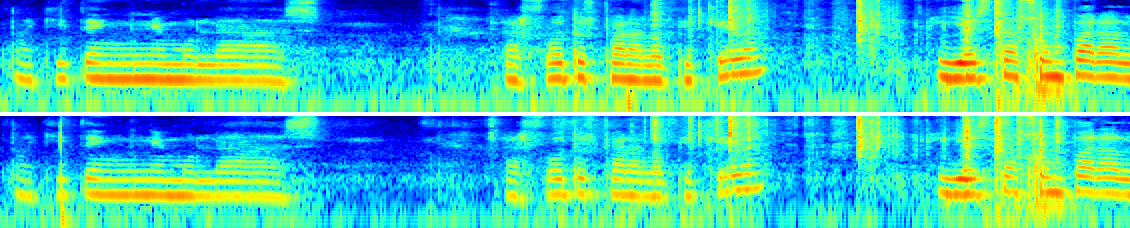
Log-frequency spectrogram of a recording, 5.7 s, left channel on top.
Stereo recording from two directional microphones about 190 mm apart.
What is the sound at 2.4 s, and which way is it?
Speech, 20° left (ahead or behind).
